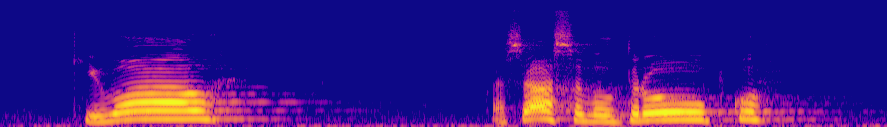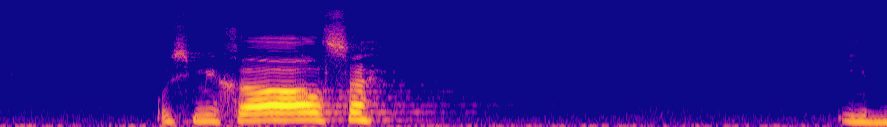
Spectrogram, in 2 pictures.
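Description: An elderly man speaks calmly and slowly, close to a microphone, in short phrases with pauses.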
